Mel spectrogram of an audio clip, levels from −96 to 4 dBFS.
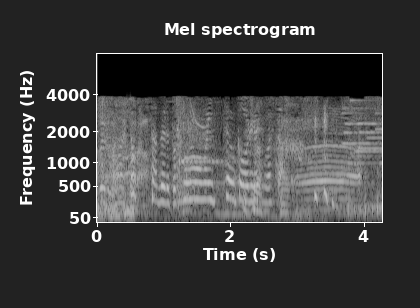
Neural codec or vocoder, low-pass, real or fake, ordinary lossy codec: none; 7.2 kHz; real; AAC, 16 kbps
